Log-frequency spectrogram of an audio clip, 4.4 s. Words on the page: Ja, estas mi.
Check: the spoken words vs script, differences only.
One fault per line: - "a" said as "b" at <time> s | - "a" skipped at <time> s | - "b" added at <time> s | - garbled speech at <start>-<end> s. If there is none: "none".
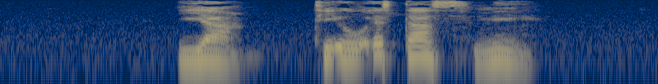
- "tiu" added at 2.2 s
